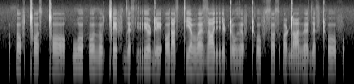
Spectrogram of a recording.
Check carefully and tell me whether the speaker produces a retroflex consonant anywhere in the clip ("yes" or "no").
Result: yes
